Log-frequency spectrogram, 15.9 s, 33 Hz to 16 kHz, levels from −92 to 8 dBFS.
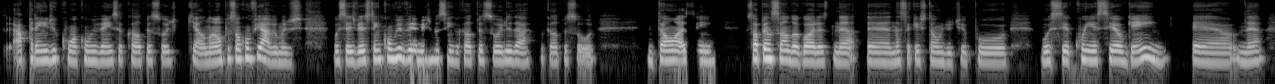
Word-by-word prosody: aprende 195 0 +1
com 195 -3 -3
a - - -2
convivência 185 0 -2
com 180 - -23
aquela 175 -1 0
pessoa 180 0 -4
de 185 0 -17
que 200 - -4
ela 160 -3 0
não 170 +1 0
é - - +4
uma 185 - +2
pessoa 215 +1 +1
confiável, 210 -7 +4
mas 165 -1 -5 0.4
você, 185 0 +1
às 180 - +2
vezes, 190 +2 +4
tem 205 0 +2
conviver 215 -2 +5
mesmo 195 +2 -1
assim 200 -2 -3
com 180 - -7
aquela 180 0 -1
pessoa, 185 -1 -2
lidar 180 -2 -1
com - - -14
aquela 170 -1 -4
pessoa. 190 +2 -7 0.7
Então, 195 +2 +3
assim, 185 -1 0 0.4
só 210 - +6
pensando 210 -3 +5
agora, 175 0 +5
s 175 0 -6
né, 165 -2 -2
eh, 170 -1 -1
nessa 180 +1 -5
questão 180 -2 -4
de 165 -1 -7
tipo, 160 -1 -4 0.4
você 185 +1 -1
conhecer 195 0 0
alguém, 190 +2 +1 0.3
eh, 170 -3 -1 0.2
né, 180 +2 -3
185 Hz, 175 wpm, -23 LUFS, 175-195 Hz, 0.7 s, só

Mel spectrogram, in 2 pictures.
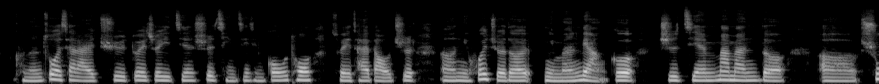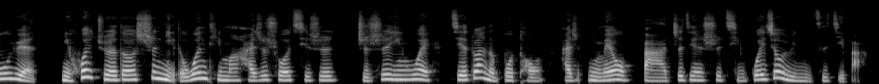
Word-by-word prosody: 可 205 - -10
能 165 -1 -3
坐 225 +5 +2
下 205 -2 -2
来， 170 -2 -2
去 185 +3 -5
对 195 +1 -1
这 190 0 -3
一 180 - -2
件 185 0 -5
事 195 +2 -4
情 180 -3 -9
进 180 +2 -8
行 175 -2 -8
沟 185 +2 0
通， 200 -1 +2 0.2
所 180 - -3
以 175 - 0
才 170 +1 -2
导 170 -2 -1
致， 180 +2 -4 0.2
呃， 175 -2 -2
你 175 -1 -2
会 240 +8 +2
觉 185 -7 +1
得 175 0 +1
你 180 -2 -1
们 165 +2 -1
两 195 +1 +1
个 185 -3 +4 0.2
之 190 -1 -2
间 185 0 -1
慢 200 +3 +1
慢 190 -1 0
地， 170 -2 0 0.3
呃， 165 -1 -4
疏 260 +1 +2
远， 210 -9 +4 0.2
你 195 - +3
会 330 - +5
觉 225 -10 +4
得 220 +1 +4
是 225 +6 -1
你 230 -8 +6
的 170 - 0
问 270 +3 +5
题 225 -5 -4
吗？ 190 -1 0
还 180 -1 -2
是 200 +3 -2
说 200 -1 +1
其 200 -1 -7
实 195 +1 -3 0.2
只 170 - -5
是 235 +9 0
因 220 0 +2
为 215 -4 +3
阶 210 0 +2
段 300 +1 +4
的 195 - +2
不 185 +2 -1
同， 160 -2 -6
还 175 - -2
是 190 - -12
你 195 - +1
没 185 +1 +1
有 215 0 +4
把 165 -3 -1
这 160 +5 -4
件 195 -1 -2
事 195 +1 -7
情 165 -4 -11
归 220 +5 +2
咎 295 +4 +4
于 - - -2
你 165 -2 -7
自 165 - -11
己 150 -3 -11
吧？ - - -11
190 Hz, 270 characters per minute, -21 LUFS, 175-205 Hz, 0.3 s, 你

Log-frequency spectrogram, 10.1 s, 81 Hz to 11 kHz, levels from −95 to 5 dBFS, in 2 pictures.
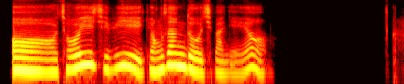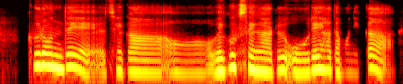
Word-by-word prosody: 어 180 -2 +3
저희 230 +7 +3
집이 210 -4 -1
경상도 205 0 +2
집안이에요. 155 +4 -9 2.0
그런데 230 -6 +2
제가 165 -2 -6
어 160 -1 -12
외국 180 +8 +1
생활을 185 -5 +2
오래 170 +4 -1
하다 190 -4 -2
보니까 165 +4 -7
185 Hz, 185 characters per minute, -19 LUFS, 165-215 Hz, 2.0 s, 어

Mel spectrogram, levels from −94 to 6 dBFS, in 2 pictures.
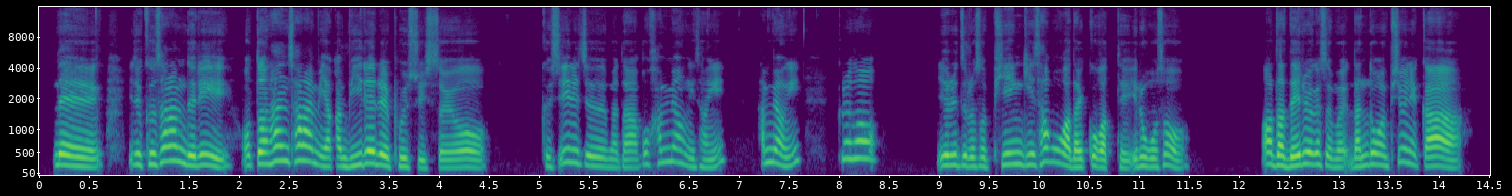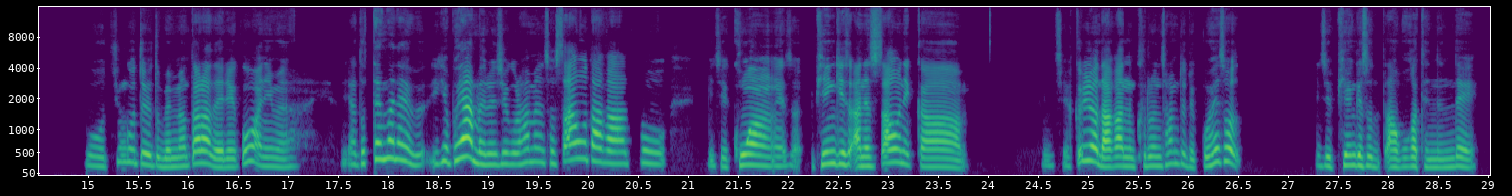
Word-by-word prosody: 네. 205 -5 +4 0.3
이제 240 - -1
그 245 +2 +1
사람들이 230 - +3
어떤 250 +4 +3
1 320 0 +3
사람이 310 -5 +3
약간 200 0 0
미래를 230 +2 +5
볼 195 0 -1
수 - - -3
있어요. 175 +1 -1 0.5
그 200 - -7
시리즈마다 195 -8 -2
꼭 245 0 -7
1 285 +2 -5
명 285 -6 -4
이상이, 185 - -6 0.3
1 290 - -5
명이. 260 0 -1 0.4
그래서 370 0 0 0.6
예를 225 +1 +4
들어서 200 -2 -1
"비행기 240 +1 -1
사고가 275 -2 +2
날 180 -1 +3
것 210 - 0
같아." 175 -1 0
이러고서 190 +1 -2 0.7
"아 250 0 +3
나 225 -1 +7
내려야겠어." 225 +2 +4
막 185 0 -2
난동을 225 +3 +1
피우니까 205 - +2 0.7
뭐 210 -3 -8
친구들도 260 -8 -4
몇 185 0 -2
명 200 +1 -4
따라 265 0 +4
내리고 185 - -1
아니면 195 -2 -7 0.5
"야 245 - -8
너 260 - -3
때문에 360 +1 0
왜 230 -4 -5
이게 290 +2 -4
뭐야?" 390 +7 +6
뭐 255 -3 0
이런 235 0 -2
식으로 245 0 -4
하면서 285 -1 -6
싸우다가 290 -4 +1
또 260 -3 -5 0.4
이제 195 -3 -10
공항에서 220 -3 0 0.2
비행기에서 250 +3 0
안에서 200 -1 0
싸우니까 190 - 0 0.8
이제 110 - -15
끌려나가는 205 -11 +2
그런 210 +1 -5
사람들도 245 -3 -7
있고 200 +5 -5
해서 295 0 0 0.8
이제 205 -2 -5
비행기에서 220 -3 -1
낙오가 190 +2 -1
됐는데. 180 0 -5
225 Hz, 330 characters per minute, -22 LUFS, 195-265 Hz, 0.8 s, 나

